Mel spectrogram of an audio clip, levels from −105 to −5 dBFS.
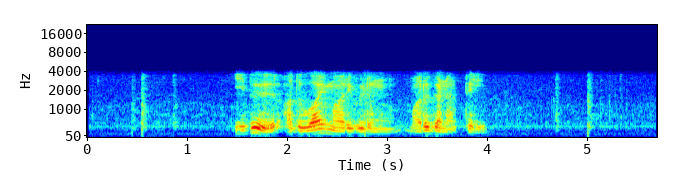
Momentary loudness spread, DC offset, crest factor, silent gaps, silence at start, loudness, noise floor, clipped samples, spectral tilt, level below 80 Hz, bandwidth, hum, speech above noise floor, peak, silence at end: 15 LU; under 0.1%; 20 dB; none; 0.55 s; -28 LUFS; -65 dBFS; under 0.1%; -3.5 dB/octave; -80 dBFS; 4 kHz; none; 38 dB; -10 dBFS; 0.65 s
